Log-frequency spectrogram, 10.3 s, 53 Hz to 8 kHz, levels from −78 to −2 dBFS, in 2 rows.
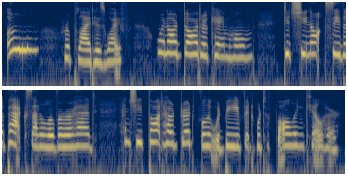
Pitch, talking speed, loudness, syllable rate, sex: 305 Hz, 205 wpm, -21 LUFS, 5.0 syllables/s, female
